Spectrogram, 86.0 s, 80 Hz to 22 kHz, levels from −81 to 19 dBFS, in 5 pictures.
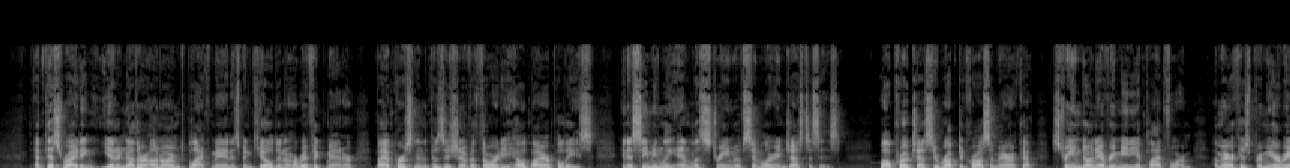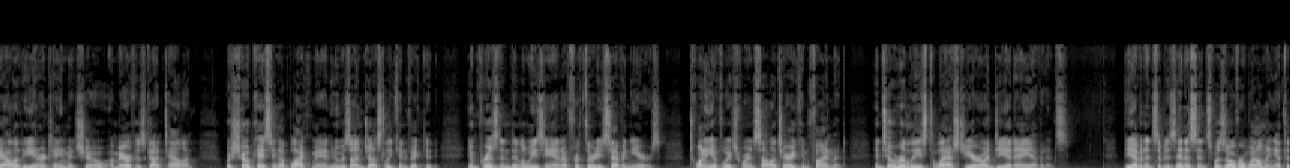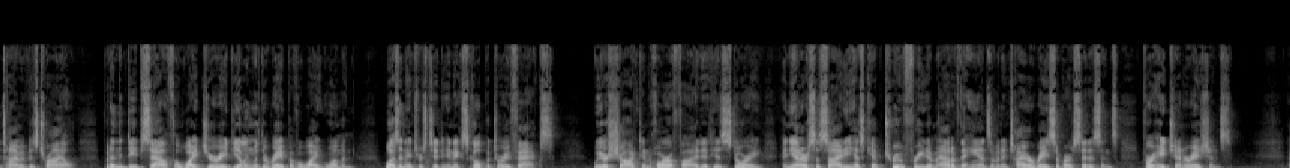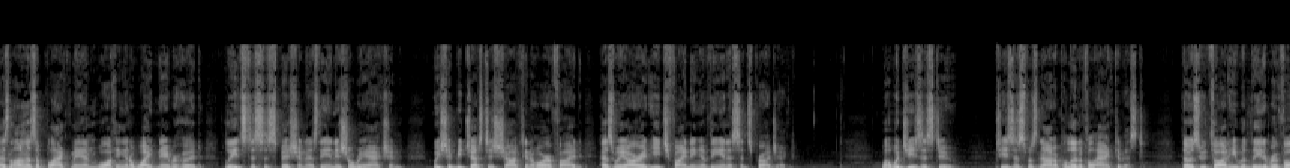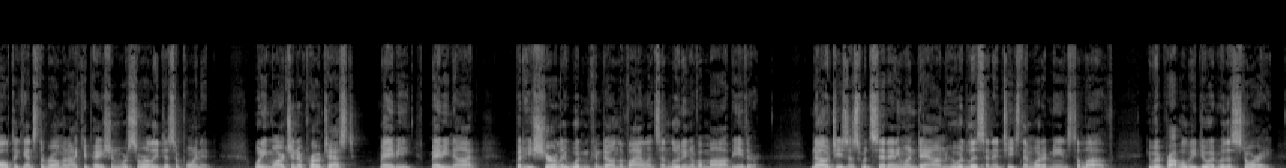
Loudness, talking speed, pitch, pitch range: -18 LUFS, 175 wpm, 125 Hz, 110-140 Hz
